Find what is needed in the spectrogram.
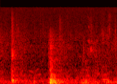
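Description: A few scattered knocks, the loudest a low thump about a second in.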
